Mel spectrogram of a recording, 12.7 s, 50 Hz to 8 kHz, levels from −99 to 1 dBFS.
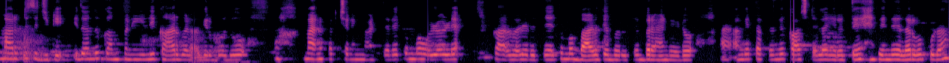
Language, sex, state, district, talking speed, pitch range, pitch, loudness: Kannada, female, Karnataka, Chamarajanagar, 130 wpm, 220-245 Hz, 230 Hz, -39 LUFS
